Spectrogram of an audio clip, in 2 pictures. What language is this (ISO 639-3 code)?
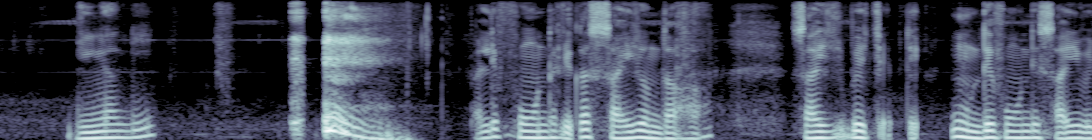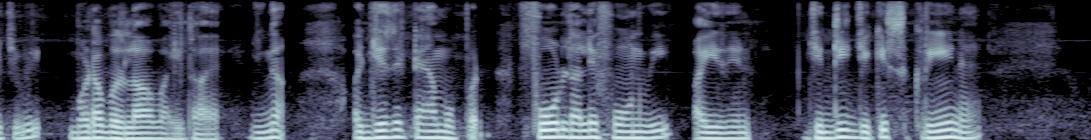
doi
